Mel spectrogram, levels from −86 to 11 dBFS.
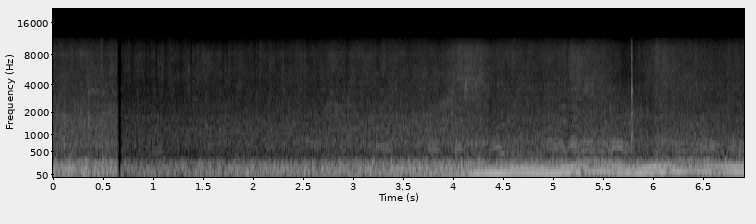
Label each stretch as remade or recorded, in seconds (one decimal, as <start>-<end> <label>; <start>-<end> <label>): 0.0-6.9 remade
